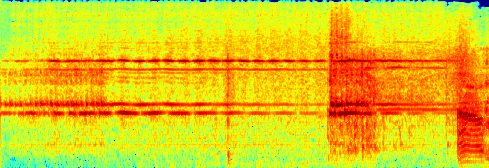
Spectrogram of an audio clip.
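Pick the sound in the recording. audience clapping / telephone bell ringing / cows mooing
telephone bell ringing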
